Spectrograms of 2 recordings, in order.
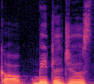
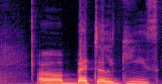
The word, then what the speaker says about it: Betelgeuse: about the beetlejuice star the word has two to three pronunciations like beetlejuice the one that i just said better geese and beetle geese i felt that battle geese is the right pronunciation but many are using the betelgeuse pronunciation so let's go with that we all know that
